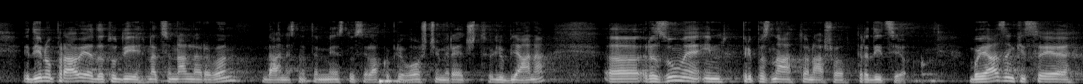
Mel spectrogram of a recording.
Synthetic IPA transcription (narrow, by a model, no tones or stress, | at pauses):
ɛd̪inɔpɾawjɛd̪at̪uːd̪inat̪siɔnaːlnaɾaʋən | d̪aːnɛsnat̪emːeːst̪usɛlaːxkɔpɾiʋoʃt͡ʃimɾʔɛːt͡ʃt̪ljubljaːna | ɾazumɛʔinpɾipɔznat̪oːnaːʃɔt̪ɾad̪iːt̪sijɔ | bɔjaːzənkisɛjɛ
